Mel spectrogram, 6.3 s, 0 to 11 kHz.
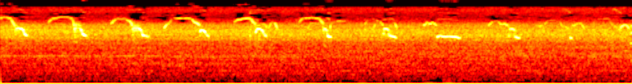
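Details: Red-tailed hawk nestlings on a nest camera, late morning on 30 May 2013, calling for their parents as the mother arrives with a pigeon and feeds one chick; thin, high down-slurred cheeps repeat steadily, about one and a half per second, over a steady hiss.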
